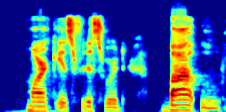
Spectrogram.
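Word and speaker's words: בָּאוּ: We don't want to say ba'u, we want to say ba'u. There should be a distinct pause between the two syllables, ba'u, not ba'u. They should not flow together, the two syllables. They should be distinct, ba'u.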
